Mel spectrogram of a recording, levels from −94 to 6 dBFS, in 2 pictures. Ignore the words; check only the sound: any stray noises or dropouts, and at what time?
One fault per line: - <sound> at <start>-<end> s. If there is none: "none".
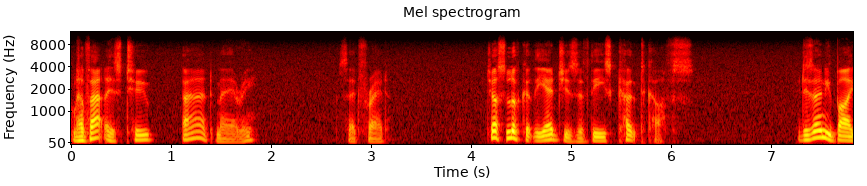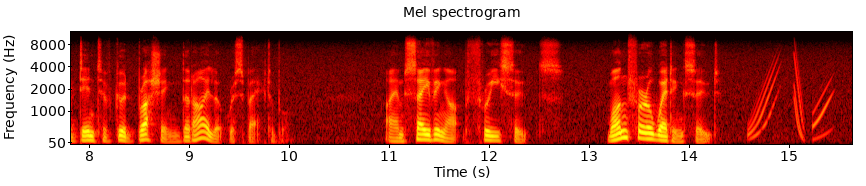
- chirp at 14.6-15.5 s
